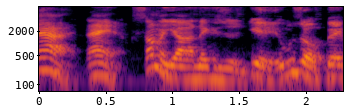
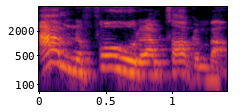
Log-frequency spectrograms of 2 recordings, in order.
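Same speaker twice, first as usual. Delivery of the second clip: ordinary talk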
